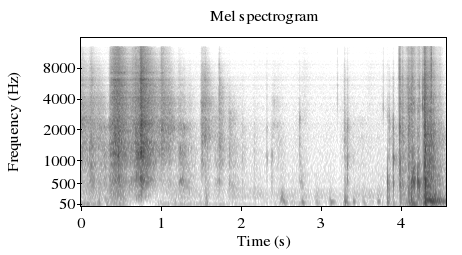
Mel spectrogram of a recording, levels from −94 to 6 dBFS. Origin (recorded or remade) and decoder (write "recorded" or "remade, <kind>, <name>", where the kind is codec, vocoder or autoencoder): remade, autoencoder, DAC-VAE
